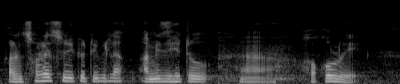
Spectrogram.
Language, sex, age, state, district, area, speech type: Assamese, male, 60+, Assam, Goalpara, urban, spontaneous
